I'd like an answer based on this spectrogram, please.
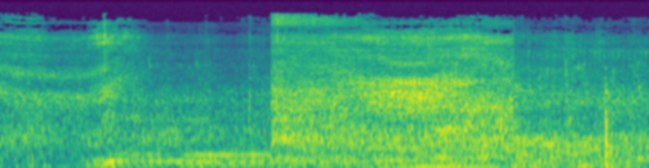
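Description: Road traffic: a motor vehicle's engine hum and tyre noise pass by, loudest from about four to eight seconds in, with a single sharp click near the end.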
